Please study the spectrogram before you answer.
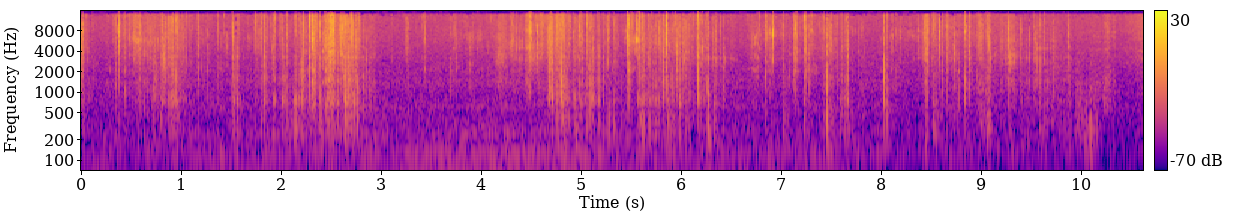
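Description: A box-cutter blade scrapes cubes off a grid-scored solid pink bar of soap, making dense, dry crunching and crumbling crackles. Brighter snaps and sharp clicks stand out over a steady low rumble. The crisp scraping rises and falls in bursts across the clip.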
